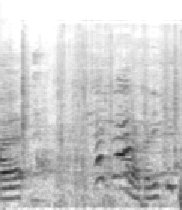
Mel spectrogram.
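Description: Speech only: voices exclaiming and talking, a child's among them, with a quieter gap in the middle.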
